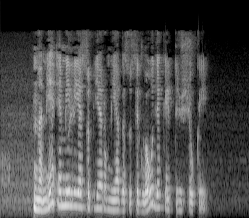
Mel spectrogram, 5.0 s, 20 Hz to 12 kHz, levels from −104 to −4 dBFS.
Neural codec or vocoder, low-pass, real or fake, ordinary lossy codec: none; 7.2 kHz; real; AAC, 32 kbps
